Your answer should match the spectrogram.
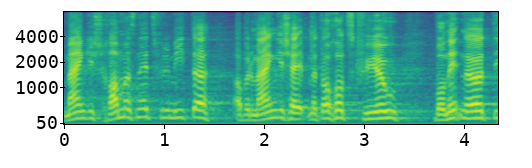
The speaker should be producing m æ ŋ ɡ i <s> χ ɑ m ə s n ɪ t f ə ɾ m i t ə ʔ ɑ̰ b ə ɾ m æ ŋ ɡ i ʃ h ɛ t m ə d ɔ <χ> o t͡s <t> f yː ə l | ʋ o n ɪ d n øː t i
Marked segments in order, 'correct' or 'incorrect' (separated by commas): incorrect, correct, incorrect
